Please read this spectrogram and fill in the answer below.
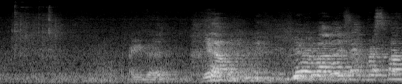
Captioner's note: chuckles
